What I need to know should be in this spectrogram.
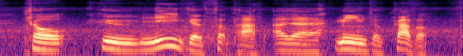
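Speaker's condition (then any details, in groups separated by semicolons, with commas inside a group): Cerebral palsy, ataxic, mild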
